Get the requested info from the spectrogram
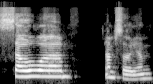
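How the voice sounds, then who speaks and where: A dark, mellow tone with lively intonation, in a Romanian accent. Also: woman. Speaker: satsang participant. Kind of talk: Q&A sharing. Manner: halting.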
